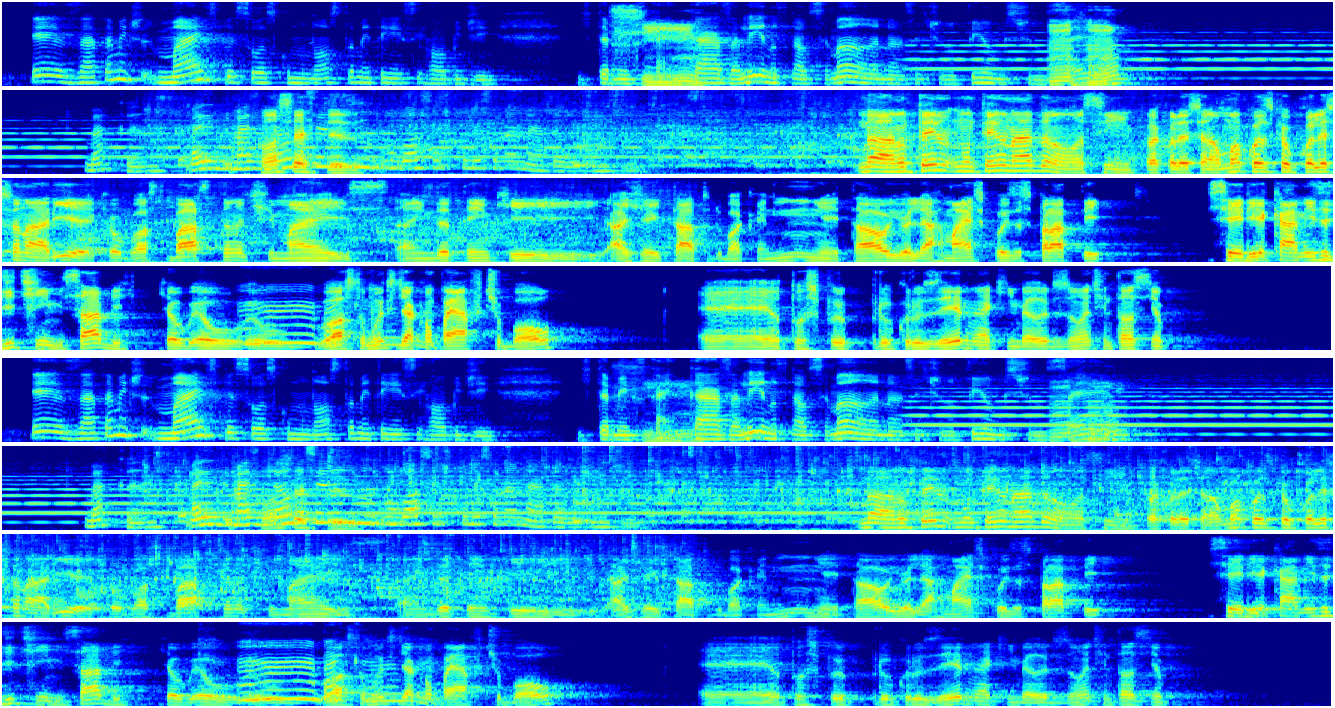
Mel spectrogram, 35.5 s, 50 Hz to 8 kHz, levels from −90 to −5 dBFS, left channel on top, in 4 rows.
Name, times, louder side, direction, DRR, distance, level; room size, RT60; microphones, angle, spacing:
voice 1, 0.2-7.6 9.4-13.2 28.2-29.5, right 2 dB, 15° right, 0.4 m, -40 dB
voice 2, 4.1-4.7 7.0-7.5 10.6-11.3 14.6-25.1 25.8-30.3 31.3-34.4, left 8 dB, 70° left, 0.4 m, -32 dB
sound 1, 5.9-16.1, right 4 dB, 55° right, 1.1 m, -47 dB
sound 2, 9.7-22.4, right 2 dB, 75° right, 4.8 m, -47 dB
14.5 x 12.0 x 5.2 m
head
